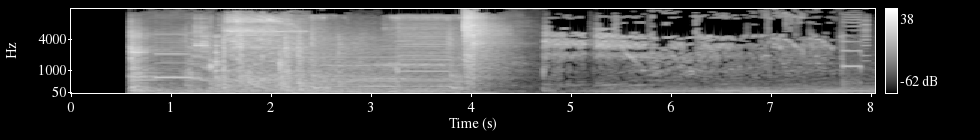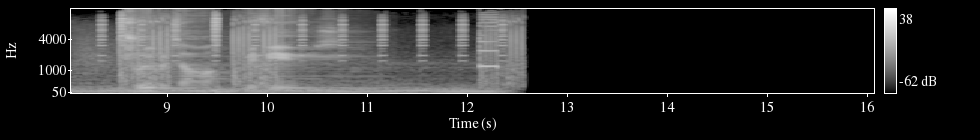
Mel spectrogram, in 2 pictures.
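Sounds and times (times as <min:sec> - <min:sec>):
electronic intro music: 0:04.7 - 0:12.6
short electronic beeps: 0:04.7 - 0:12.6.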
